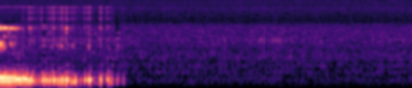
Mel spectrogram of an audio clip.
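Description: A woman's voice trailing off as a word fades out in the first half second, then near silence.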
